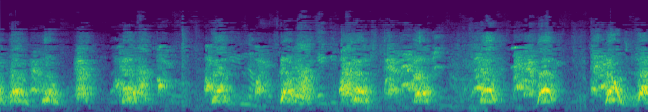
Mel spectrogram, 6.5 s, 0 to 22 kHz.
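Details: Dogs kept on a combined meat farm and puppy mill in Nonsan city, South Korea, in January 2017, bark in loud, short bursts, each close to a second apart, with several voices overlapping.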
